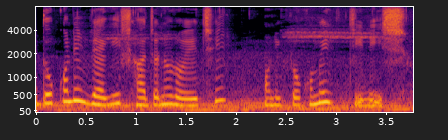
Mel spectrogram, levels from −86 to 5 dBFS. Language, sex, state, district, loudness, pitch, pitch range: Bengali, female, West Bengal, Cooch Behar, -14 LUFS, 215 Hz, 200-255 Hz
